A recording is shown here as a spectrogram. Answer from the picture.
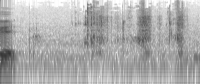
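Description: A crunchy, rolled chili-lime corn tortilla chip (Mini Takis Fuego) being bitten and chewed: a quick run of sharp crunches in the second half.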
